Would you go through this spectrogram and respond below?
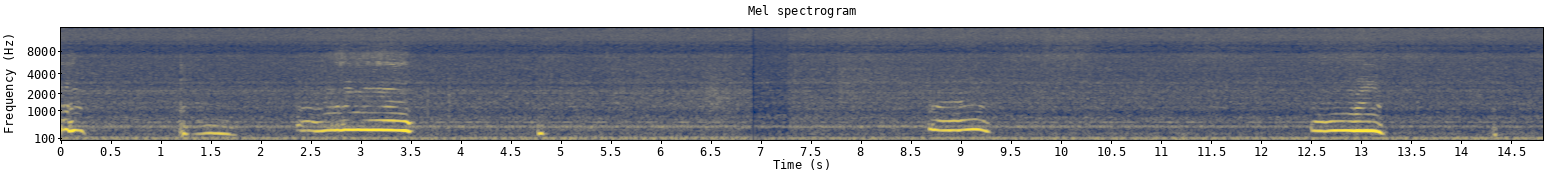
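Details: Sleeping domestic cat, a rescued animal living with many other cats, snoring indoors; three short whistled, downward-bending snores spaced several seconds apart, quieter breaths between, steady low hum throughout.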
